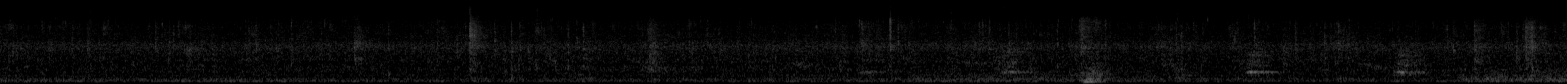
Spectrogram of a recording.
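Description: Faint steady rain, with scattered drops ticking on a hard surface close by.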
